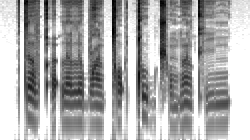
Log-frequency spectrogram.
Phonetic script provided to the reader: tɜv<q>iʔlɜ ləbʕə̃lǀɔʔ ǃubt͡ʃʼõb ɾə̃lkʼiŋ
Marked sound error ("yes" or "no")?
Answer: yes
